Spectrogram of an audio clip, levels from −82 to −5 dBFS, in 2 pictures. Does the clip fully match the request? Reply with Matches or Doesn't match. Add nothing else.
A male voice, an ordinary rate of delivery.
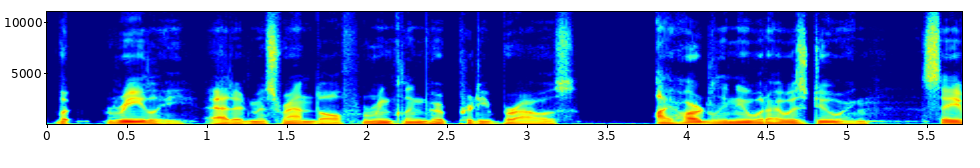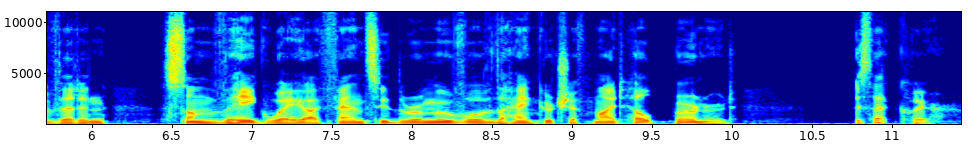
Matches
